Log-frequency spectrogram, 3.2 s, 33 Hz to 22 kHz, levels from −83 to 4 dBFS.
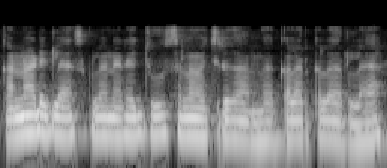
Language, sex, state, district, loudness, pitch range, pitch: Tamil, male, Tamil Nadu, Kanyakumari, -17 LUFS, 105-120 Hz, 115 Hz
